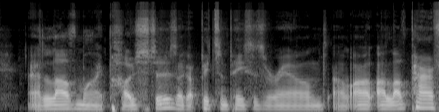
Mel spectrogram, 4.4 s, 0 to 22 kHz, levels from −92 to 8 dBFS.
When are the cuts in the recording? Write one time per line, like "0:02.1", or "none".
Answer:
none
